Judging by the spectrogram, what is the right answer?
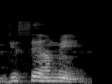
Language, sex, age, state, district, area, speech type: Urdu, male, 45-60, Telangana, Hyderabad, urban, spontaneous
